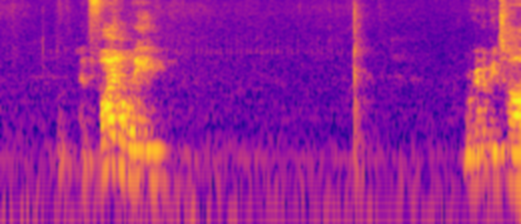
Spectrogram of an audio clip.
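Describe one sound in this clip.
A man speaks calmly, lecturing in a room with a slight echo.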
